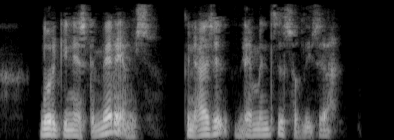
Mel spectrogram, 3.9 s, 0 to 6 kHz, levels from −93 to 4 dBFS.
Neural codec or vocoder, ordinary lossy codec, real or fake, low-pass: codec, 16 kHz, 4 kbps, FunCodec, trained on Chinese and English, 50 frames a second; MP3, 32 kbps; fake; 5.4 kHz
